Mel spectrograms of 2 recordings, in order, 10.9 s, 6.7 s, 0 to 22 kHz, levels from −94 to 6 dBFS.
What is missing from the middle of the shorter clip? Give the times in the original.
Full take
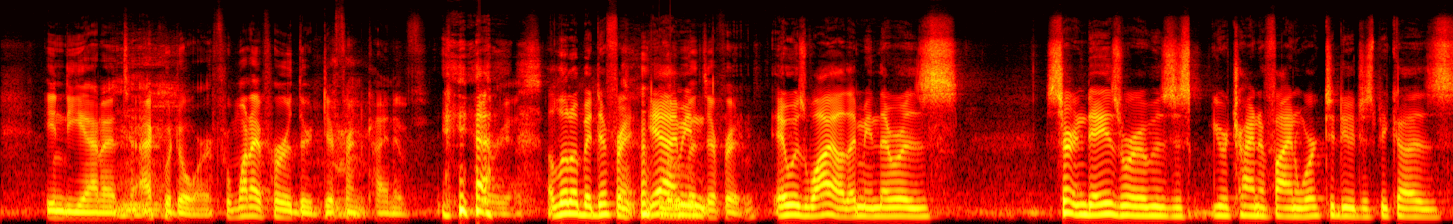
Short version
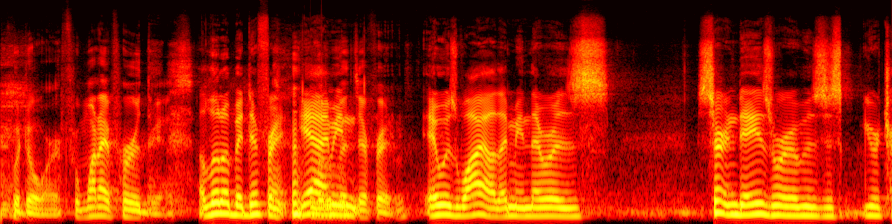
2.2 s to 3.7 s

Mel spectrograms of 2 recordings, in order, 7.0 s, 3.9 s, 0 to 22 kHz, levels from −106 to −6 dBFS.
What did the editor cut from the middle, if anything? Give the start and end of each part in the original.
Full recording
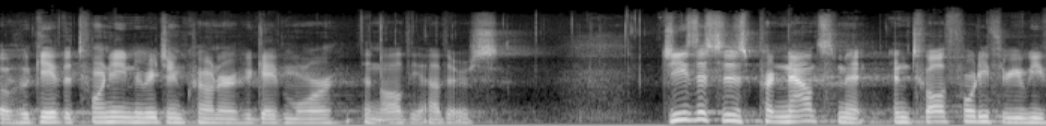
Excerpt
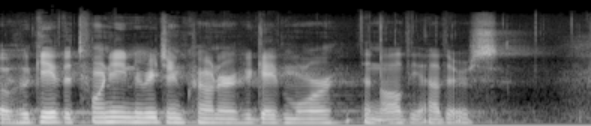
none

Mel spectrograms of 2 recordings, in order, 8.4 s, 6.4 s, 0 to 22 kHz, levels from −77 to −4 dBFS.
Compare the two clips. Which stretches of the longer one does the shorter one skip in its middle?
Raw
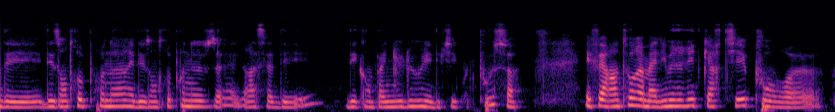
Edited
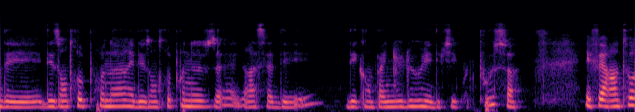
none

